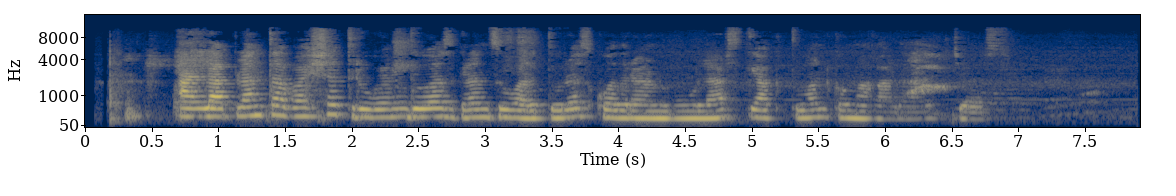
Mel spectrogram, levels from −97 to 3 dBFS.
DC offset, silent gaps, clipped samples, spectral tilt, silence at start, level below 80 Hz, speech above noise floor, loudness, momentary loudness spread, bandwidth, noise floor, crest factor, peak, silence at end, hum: under 0.1%; none; under 0.1%; -5 dB/octave; 0.2 s; -82 dBFS; 31 dB; -29 LUFS; 16 LU; 11 kHz; -61 dBFS; 22 dB; -8 dBFS; 1.05 s; none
